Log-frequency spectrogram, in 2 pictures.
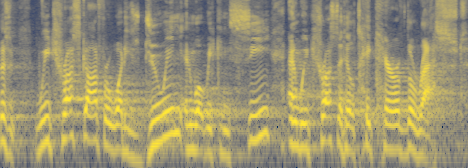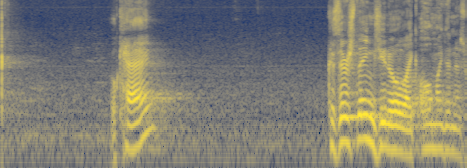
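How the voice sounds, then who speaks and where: A pastor delivering a sermon with emphatic conviction, his voice sitting a little high for a man. He drives each point home and tags it with "okay?". A long hall reverb trails behind his words. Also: darkish tone. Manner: emphatic preaching, with a repeated "okay?" after points.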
